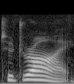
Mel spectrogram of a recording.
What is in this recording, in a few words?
"dry", verb; Multi-Lingual Talking Picture Dictionary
